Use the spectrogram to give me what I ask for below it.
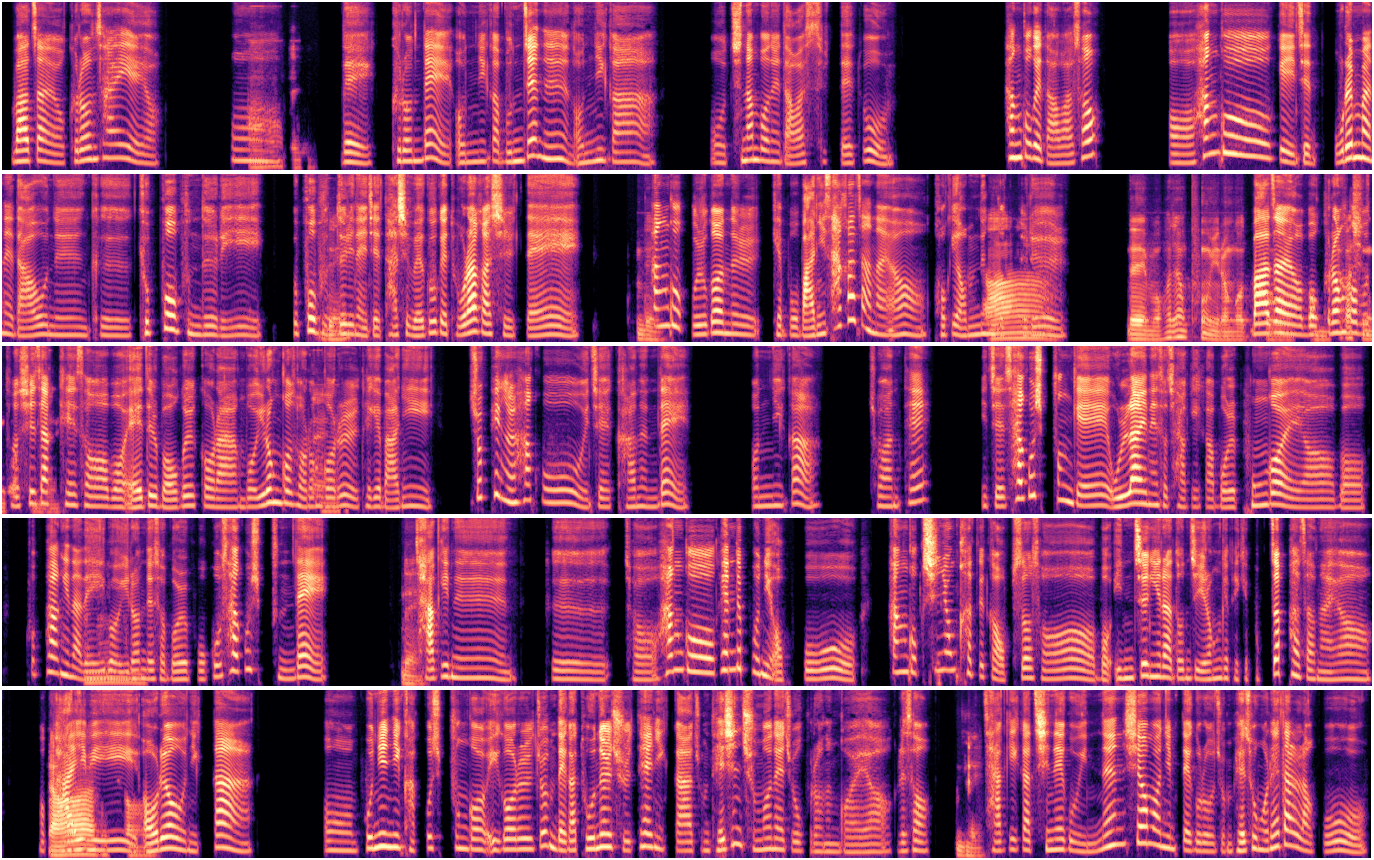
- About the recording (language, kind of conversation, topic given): Korean, advice, 팀 내 갈등을 조율하면서 업무 관계를 해치지 않으려면 어떻게 해야 할까요?
- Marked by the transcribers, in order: other background noise; tapping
